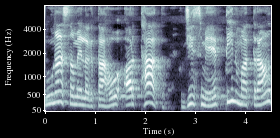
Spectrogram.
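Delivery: slow, careful dictation; teacher repeating the rule at a slow pace; slow repetition. Shown as a demonstration. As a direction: repeat the definition slowly and clearly. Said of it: "मैं फिर से बता दे रहा हूँ".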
